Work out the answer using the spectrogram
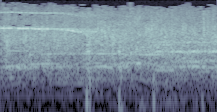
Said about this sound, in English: Clap your hands and give it up.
